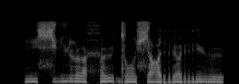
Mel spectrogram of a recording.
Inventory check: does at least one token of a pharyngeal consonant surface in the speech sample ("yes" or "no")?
yes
